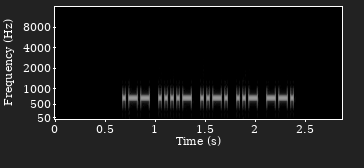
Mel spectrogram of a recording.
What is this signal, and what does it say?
Morse code, heard as a keyed tone, about 40 wpm, 700 Hz. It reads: W4FUG
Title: USA Call Signs - 5 Characters - 40wpm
